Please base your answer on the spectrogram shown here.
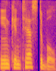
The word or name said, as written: incontestable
